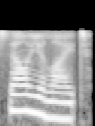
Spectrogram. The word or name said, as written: cellulite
